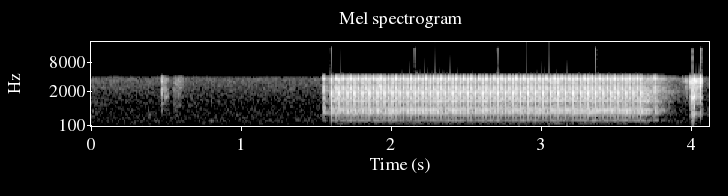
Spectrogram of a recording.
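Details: TA military telephone model 954, converted for home use with a TA-1-style mechanical ringer: a crisp, even metallic bell rattle lasts about two seconds and stops cleanly; ringer works properly.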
